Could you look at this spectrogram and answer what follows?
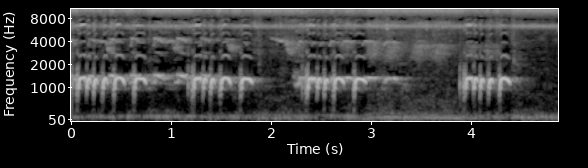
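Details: Male zebra dove calling a rival: bursts of rapid stuttering trilled notes, each phrase ending in a drawn coo, repeated about every second with low rumbling noise beneath.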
